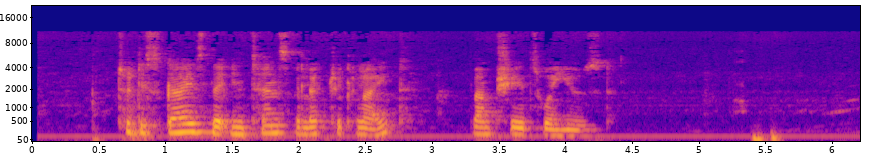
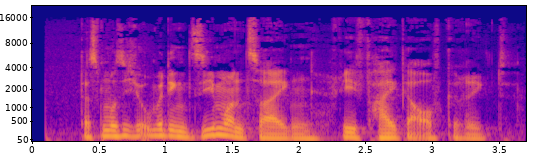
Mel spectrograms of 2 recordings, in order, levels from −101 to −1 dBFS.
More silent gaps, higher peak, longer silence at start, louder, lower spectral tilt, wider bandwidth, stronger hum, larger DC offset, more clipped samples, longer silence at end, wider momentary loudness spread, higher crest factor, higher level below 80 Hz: neither; first, -6 dBFS vs -10 dBFS; first, 0.45 s vs 0.1 s; about the same, -26 LUFS vs -27 LUFS; about the same, -5.5 dB/octave vs -5 dB/octave; second, 11.5 kHz vs 16 kHz; neither; neither; neither; first, 0.6 s vs 0.15 s; first, 16 LU vs 10 LU; about the same, 20 dB vs 18 dB; about the same, -46 dBFS vs -44 dBFS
